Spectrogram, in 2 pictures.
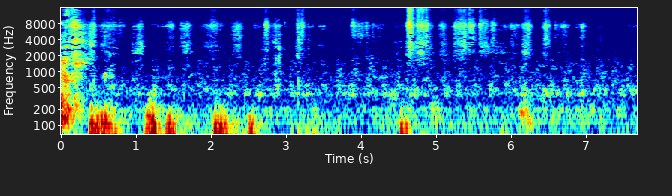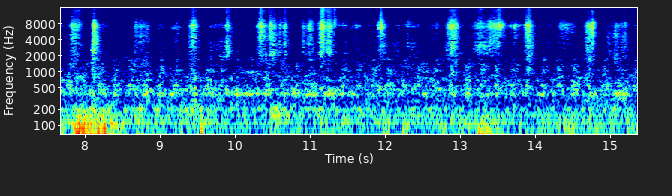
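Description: Soft foam crinkles and rustles as hands fold and press it.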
